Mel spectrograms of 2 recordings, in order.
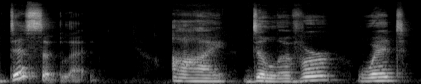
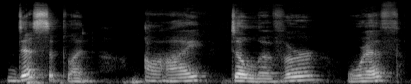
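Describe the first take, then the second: The two takes are said the same way.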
